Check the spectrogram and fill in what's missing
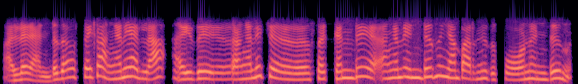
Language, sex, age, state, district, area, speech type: Malayalam, female, 45-60, Kerala, Kasaragod, rural, conversation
